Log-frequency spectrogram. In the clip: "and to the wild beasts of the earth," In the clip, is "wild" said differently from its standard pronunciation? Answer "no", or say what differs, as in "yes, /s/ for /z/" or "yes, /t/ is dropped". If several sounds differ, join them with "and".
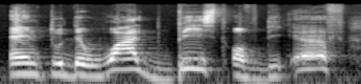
no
